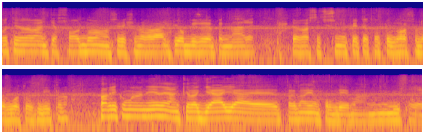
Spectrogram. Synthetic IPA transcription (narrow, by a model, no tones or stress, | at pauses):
bot̪ːiːnad̪avant̪iafond̪onononsiɾjɛʃːand̪aɾavant̪iobizoɲːaimpenːaːɾe | peɾɔset͡ʃːi̥soːnopeːt̪et̪ɾɔpːoɡɾɔsːeleruɔːt̪ezɡlit̪ːano | paɾikomeunaneːveaŋk̟elaɡjajaɛpernojɛumpɾoblɛːmanonːind̪ifeɾɛ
